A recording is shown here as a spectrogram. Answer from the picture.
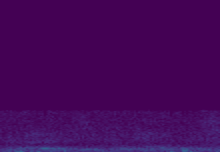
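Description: Near silence: the room tone of a large chamber, with faint small clicks.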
